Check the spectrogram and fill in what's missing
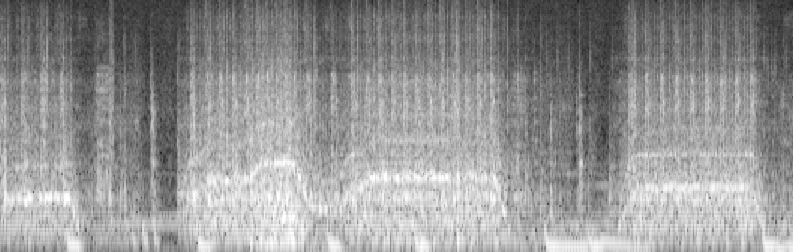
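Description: A sewing machine stitching a cloth pad runs in three close, loud whirring bursts of rapid stitching, with short pauses between them as the fabric is turned.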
